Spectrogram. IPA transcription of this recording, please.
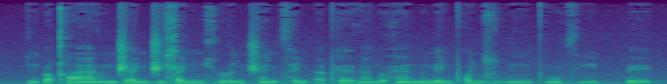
k ĩ ʔ ɤ qʰ æ̃ː ð ṵ ɲ d͡ʒ æː ɲ d͡ʒ i x æ ɲ ĩ ɲ ç ṵ ɹ ɤ ɲ t͡ʃʰ ɛ̃ ɲ t͡sʰ æ ɲ ʔ æ̰ pʰ ɛ ð æ̃ n ɤ h ɛ̃ n u ɲ ɾ ɛ ɲ pʰ ɒ ɲ ɮ ṵ ɾ ĩː pʰ ũ t͡sʰ i | p e

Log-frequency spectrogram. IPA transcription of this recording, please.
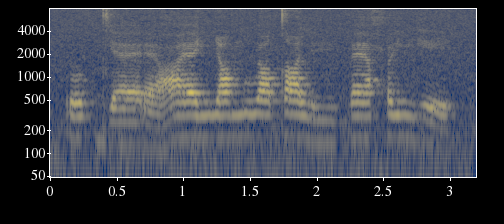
ɾ o˦ θ dʲ æː˧ ɾ æ˨ ʕ æ˦ ɲ ɑ˦ m uː˦ tˤ u˦ l yː˧ b æ˦ ħ y˦ nʲ e˦˨

